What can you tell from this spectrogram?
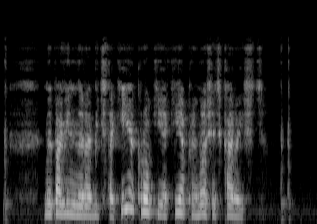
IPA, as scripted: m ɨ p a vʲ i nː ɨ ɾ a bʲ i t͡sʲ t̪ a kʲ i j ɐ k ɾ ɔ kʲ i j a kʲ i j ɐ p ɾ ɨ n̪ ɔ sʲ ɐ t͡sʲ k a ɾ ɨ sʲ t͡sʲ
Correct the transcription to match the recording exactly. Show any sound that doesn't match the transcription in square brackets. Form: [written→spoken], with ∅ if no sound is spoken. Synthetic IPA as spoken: m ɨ p a vʲ i nː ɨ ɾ a bʲ i t͡sʲ t̪ a kʲ i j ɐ k ɾ ɔ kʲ i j a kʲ i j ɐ p ɾ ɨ n̪ ɔ sʲ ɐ t͡sʲ k a ɾ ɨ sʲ t͡sʲ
